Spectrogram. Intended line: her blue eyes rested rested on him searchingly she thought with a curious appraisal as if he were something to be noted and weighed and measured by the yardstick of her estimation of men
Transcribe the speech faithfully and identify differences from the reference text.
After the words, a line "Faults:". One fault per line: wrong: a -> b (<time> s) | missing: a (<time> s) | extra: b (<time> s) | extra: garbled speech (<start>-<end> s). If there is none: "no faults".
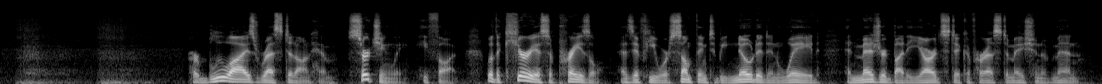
her blue eyes rested on him searchingly he thought with a curious appraisal as if he were something to be noted and weighed and measured by the yardstick of her estimation of men
Faults:
missing: rested (3.0 s)
wrong: she -> he (4.1 s)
